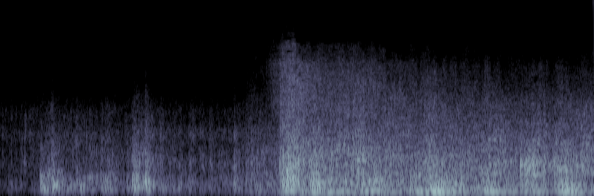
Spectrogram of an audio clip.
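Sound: thunderstorm with rolling thunder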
